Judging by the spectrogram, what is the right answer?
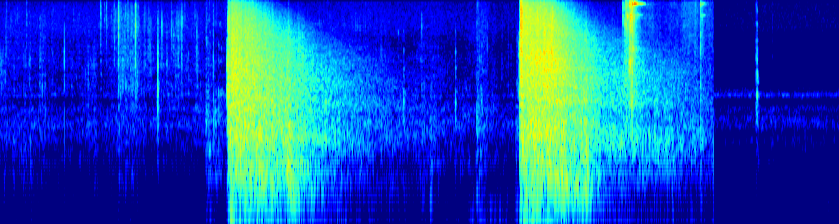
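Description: Two hunting rifle shots about three seconds apart, each followed by a long rolling echo that dies away over a second or two.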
